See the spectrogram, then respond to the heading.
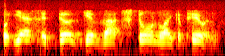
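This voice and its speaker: Middle-aged English man, business guest on a phone interview, husky voice, tinny phone line, stumbles and repeats words. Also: medium pitch, steady tone, a little slow. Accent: northeast English, softened by years in the US. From northeast England. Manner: conversational, repeats words when starting sentences. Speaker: flooring company president, guest.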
